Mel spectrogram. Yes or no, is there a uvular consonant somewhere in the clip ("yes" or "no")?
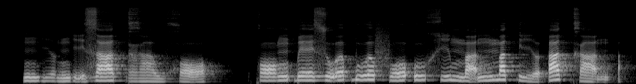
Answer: no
